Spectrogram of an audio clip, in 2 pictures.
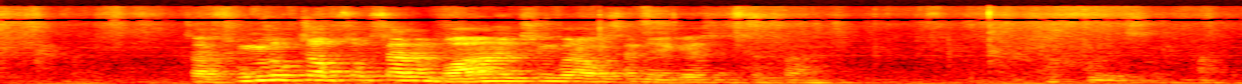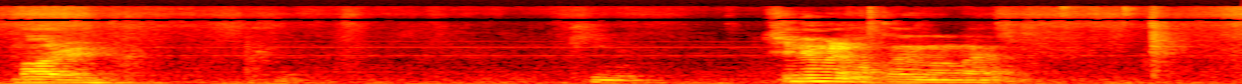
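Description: A young man speaks calmly, pausing between phrases.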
